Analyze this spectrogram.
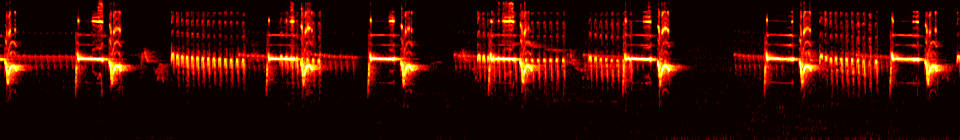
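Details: Female versus male prinias: a rapid series of harsh, buzzy bursts mixed with dry ticking clicks, sounding in clusters about once per second with short silent gaps and a faint thin tone between phrases.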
